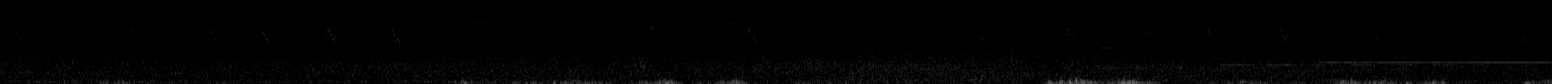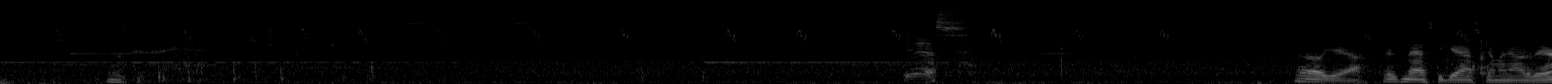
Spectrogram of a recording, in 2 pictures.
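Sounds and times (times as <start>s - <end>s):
faint high bird chirps: 9.2s - 31.0s.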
